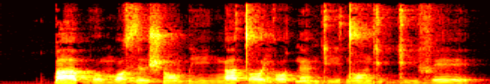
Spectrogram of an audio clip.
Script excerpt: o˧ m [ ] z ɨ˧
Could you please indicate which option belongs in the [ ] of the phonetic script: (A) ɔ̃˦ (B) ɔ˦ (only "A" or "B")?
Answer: B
